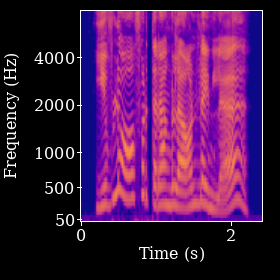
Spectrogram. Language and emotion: Tamil, happy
